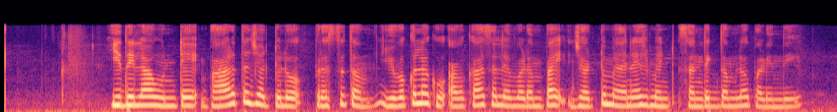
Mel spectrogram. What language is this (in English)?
Telugu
